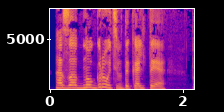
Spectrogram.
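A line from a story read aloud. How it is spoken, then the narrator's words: Teasing laugh. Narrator (Russian): посмеялась я, подначивая подругу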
